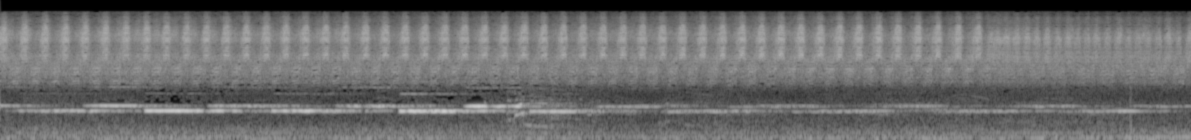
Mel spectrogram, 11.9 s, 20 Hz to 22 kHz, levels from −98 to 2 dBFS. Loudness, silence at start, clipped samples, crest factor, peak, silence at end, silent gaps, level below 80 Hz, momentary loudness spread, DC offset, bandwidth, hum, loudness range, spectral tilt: -20 LUFS; 0 s; under 0.1%; 18 dB; -6 dBFS; 0 s; none; -48 dBFS; 4 LU; under 0.1%; 16.5 kHz; none; 1 LU; 1.5 dB/octave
